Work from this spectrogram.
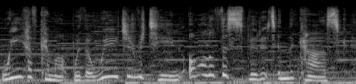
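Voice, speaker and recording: A polished presenter in an audio drama, giving a scripted promotional speech. Her female voice sits fairly high and moves with lively, swooping intonation. Music plays clearly behind her. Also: fairly quick. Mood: polished, upbeat.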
